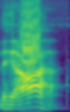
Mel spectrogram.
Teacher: یہاں پر دیکھیں عین ہے اور ہا ہے, عین ہا زبر آہ, دیکھیں آہ, عین بھی ادا ہو اور ہا بھی ادا ہو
